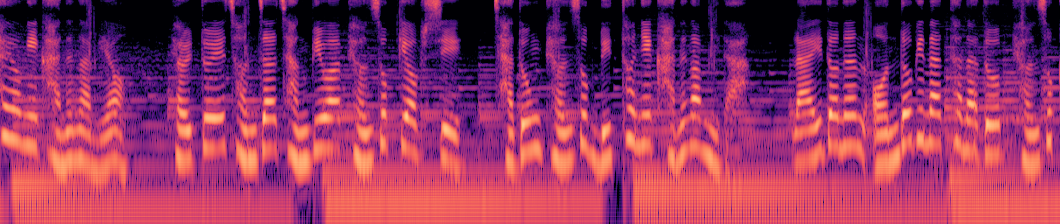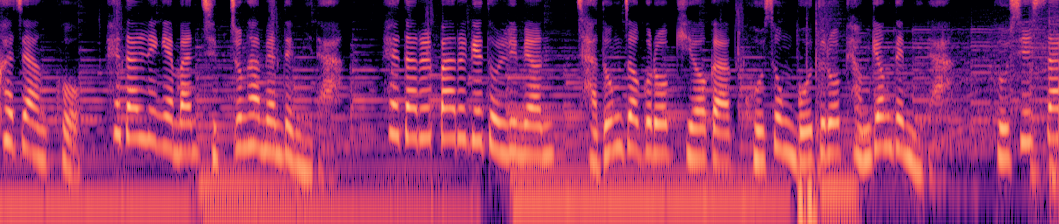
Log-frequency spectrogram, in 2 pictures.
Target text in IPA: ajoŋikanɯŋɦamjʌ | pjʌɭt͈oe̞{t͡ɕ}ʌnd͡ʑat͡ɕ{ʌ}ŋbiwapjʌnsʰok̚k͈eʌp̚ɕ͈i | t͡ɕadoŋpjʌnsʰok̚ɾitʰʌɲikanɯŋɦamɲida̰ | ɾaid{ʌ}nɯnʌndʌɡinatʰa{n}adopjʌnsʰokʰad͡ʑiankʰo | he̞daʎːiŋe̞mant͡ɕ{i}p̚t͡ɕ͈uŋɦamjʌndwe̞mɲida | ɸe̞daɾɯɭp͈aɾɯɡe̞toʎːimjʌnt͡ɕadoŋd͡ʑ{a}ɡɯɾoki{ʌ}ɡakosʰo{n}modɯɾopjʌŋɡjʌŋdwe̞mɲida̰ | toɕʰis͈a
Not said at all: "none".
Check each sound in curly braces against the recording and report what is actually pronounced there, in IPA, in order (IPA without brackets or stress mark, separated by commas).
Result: t͡ɕ, a, ʌ, n, i, ʌ, ʌ, ŋ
